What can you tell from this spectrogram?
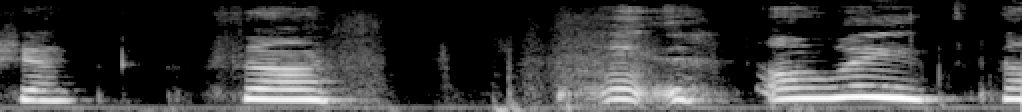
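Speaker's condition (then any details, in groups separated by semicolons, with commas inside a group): Cerebral palsy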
